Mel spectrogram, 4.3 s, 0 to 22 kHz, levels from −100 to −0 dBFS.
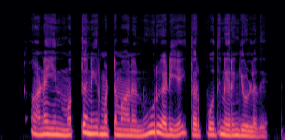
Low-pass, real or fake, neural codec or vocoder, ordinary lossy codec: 14.4 kHz; fake; vocoder, 44.1 kHz, 128 mel bands every 512 samples, BigVGAN v2; none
